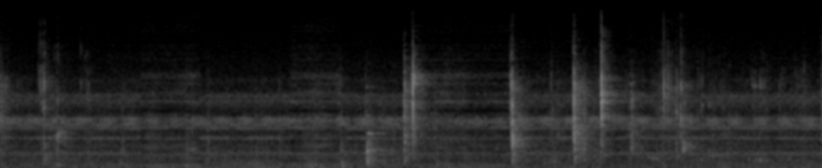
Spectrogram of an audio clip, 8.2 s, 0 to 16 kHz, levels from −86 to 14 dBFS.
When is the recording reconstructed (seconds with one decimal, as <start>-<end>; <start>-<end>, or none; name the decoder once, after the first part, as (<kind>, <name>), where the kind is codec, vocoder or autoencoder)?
1.4-2.0 (codec, SNAC); 2.9-3.4; 4.1-5.1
